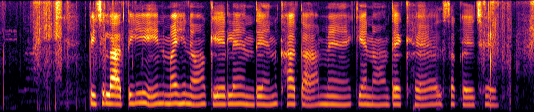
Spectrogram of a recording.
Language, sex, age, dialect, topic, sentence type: Maithili, female, 25-30, Angika, banking, question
